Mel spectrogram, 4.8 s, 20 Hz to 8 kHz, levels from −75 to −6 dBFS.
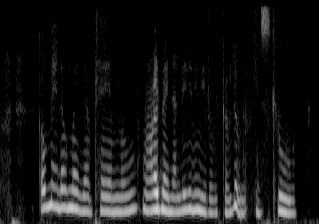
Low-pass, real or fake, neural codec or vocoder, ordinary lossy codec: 7.2 kHz; fake; codec, 16 kHz in and 24 kHz out, 0.4 kbps, LongCat-Audio-Codec, four codebook decoder; MP3, 64 kbps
